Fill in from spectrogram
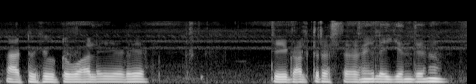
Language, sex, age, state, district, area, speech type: Dogri, male, 30-45, Jammu and Kashmir, Reasi, rural, spontaneous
